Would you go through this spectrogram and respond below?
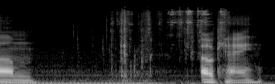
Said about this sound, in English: Those are my keys rattling. ASMR.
